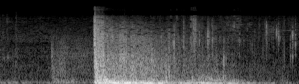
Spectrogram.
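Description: Rapid gunfire bursts out loudly close by.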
